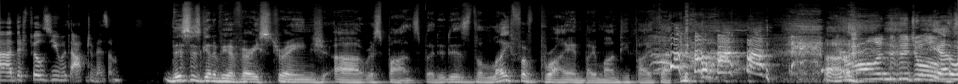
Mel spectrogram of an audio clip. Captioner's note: laugh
